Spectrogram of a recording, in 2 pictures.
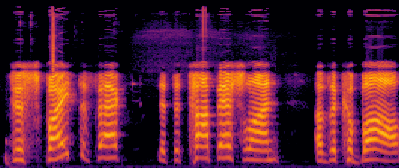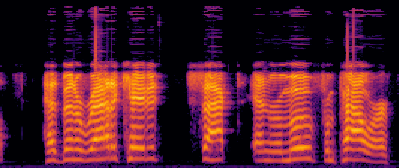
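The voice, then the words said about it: Voice giving out, strained. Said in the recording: “I'm losing my voice,”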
